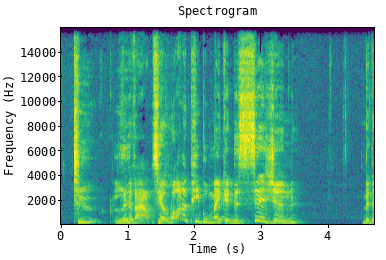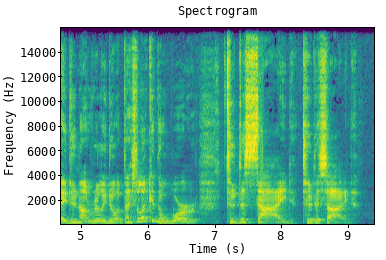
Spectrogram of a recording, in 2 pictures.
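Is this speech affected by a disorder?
No.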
